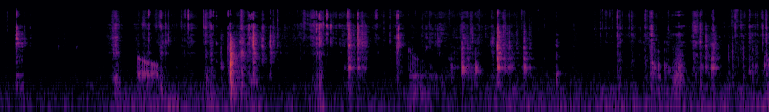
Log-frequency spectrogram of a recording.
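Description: A utility knife blade carves long curls and shavings off a solid orange bar of soap held in the hand. After a brief quiet start, dense, bright, crisp scraping and crunching strokes follow one another in quick succession, each dying away almost instantly.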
